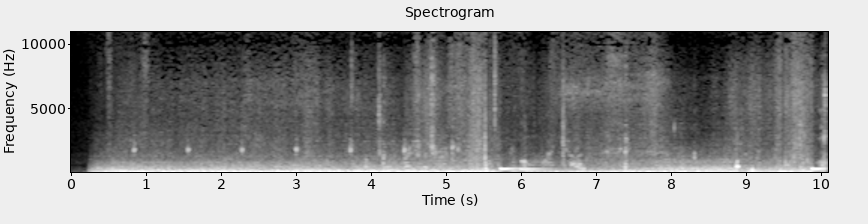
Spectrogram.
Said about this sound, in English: Let's roll it. This is his drive in a Tesla. Take a look.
